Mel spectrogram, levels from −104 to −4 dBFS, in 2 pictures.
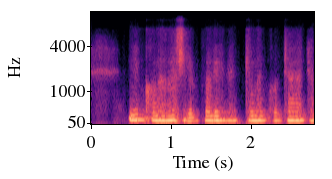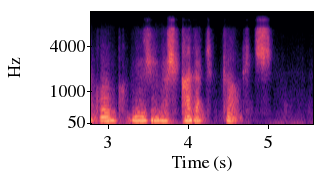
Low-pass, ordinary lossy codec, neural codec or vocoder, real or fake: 7.2 kHz; Opus, 16 kbps; codec, 16 kHz, 0.5 kbps, FreqCodec, smaller model; fake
